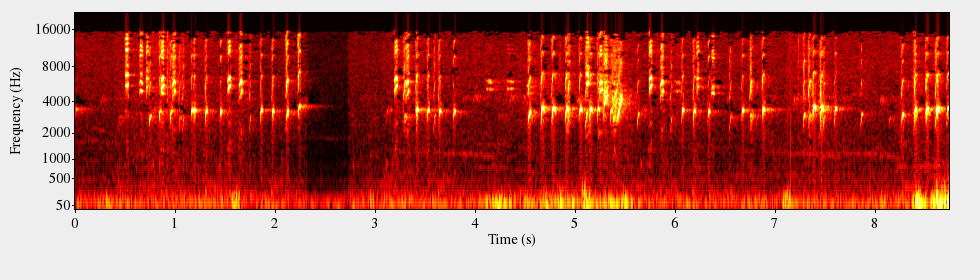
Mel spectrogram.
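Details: Goldfinch singing in quick chattering phrases of high tinkling notes and short trills, broken by a near-silent gap, with soft low rumbling underneath.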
